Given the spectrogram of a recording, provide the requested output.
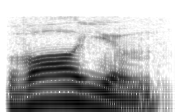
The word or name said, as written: volume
